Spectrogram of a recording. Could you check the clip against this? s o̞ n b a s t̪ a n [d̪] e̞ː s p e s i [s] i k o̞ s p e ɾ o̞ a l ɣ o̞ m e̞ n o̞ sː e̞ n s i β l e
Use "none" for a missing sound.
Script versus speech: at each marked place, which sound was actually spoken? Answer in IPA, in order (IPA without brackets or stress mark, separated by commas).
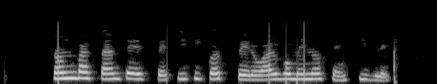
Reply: t̪, f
